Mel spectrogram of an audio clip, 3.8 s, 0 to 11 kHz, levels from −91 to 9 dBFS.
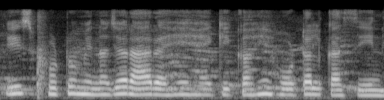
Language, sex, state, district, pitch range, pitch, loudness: Hindi, female, Bihar, Patna, 185-210 Hz, 195 Hz, -16 LUFS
